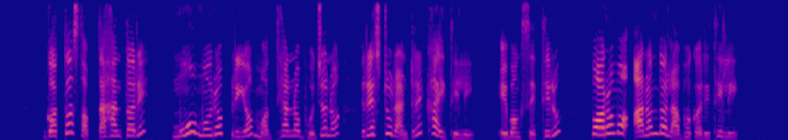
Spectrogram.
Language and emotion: Odia, happy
